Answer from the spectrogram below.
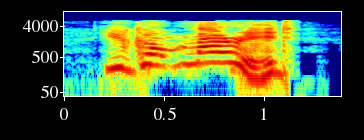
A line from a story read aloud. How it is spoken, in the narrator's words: Harry yelped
